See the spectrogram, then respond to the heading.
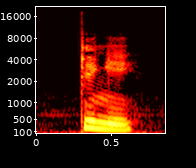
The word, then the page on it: dinghy: American English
